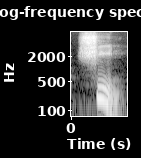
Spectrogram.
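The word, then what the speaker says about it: شين: শিন। আপনারা আমার সাথে বলুনশিন। আমরা ঠোটের অবস্থান কিরূপ হবে আপনারা লক্ষ্য করুন।শিন আবার বলুনশিন।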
